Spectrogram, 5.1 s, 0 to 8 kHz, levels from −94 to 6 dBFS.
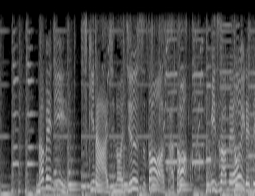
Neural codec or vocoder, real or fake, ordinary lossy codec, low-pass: none; real; none; 7.2 kHz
